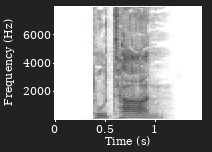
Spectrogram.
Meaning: Bhutan (a country in South Asia, in the Himalayas)
- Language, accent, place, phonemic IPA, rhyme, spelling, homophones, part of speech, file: German, Germany, Berlin, /ˈbuːtaːn/, -aːn, Bhutan, Butan, proper noun, De-Bhutan.ogg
